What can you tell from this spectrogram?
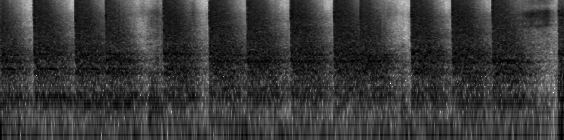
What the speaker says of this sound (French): Celles qui dépassent, il suffit de leur taper dessus pour les descendre.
